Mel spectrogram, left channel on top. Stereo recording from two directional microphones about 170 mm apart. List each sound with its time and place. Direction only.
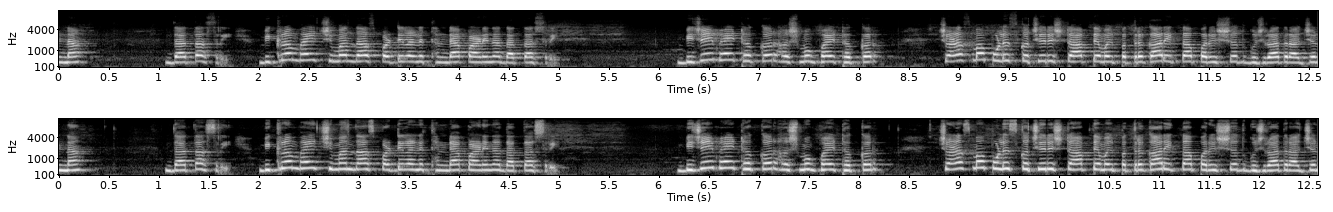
1.1 s a woman's voice: 30° right (ahead or behind)
6.2 s speech: 25° right (ahead or behind)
